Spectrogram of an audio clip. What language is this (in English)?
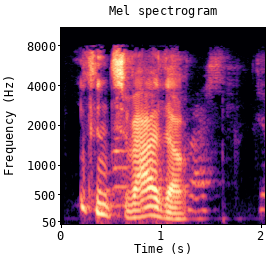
Kabyle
